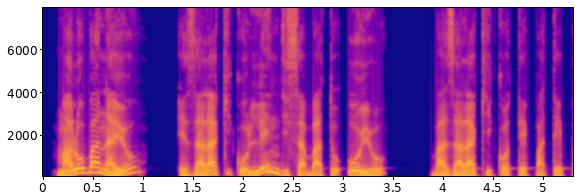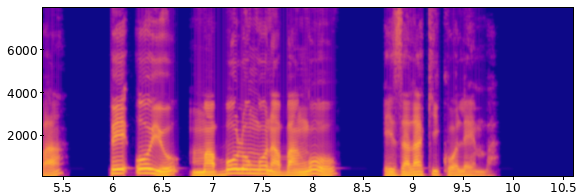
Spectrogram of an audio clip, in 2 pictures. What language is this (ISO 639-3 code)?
lin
